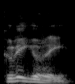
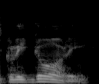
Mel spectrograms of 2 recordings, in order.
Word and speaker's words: Grigori: It's not Grigory, it's Grigori. Oh, so you're saying I put the wrong emphasis on the wrong syllable?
